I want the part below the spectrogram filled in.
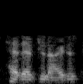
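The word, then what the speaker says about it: Ted Evgeniadis: His last name is spelled E-V-G-E-N-I-A-D-I-S, Ted Evgenitis, the Lower Susquehanna Riverkeeper up in Pennsylvania.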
